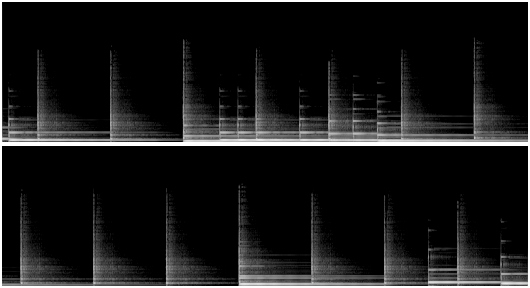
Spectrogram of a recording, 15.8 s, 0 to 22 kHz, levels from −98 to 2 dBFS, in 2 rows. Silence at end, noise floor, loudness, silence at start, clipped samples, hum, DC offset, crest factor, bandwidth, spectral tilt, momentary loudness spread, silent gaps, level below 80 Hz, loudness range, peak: 0 s; -71 dBFS; -20 LUFS; 0 s; under 0.1%; none; under 0.1%; 16 dB; 8.2 kHz; -5 dB/octave; 20 LU; none; -60 dBFS; 21 LU; -6 dBFS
